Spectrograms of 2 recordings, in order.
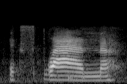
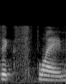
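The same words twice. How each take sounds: First: The A and I are sounded out separately. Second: The A and I blend into one long vowel. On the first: The speaker calls it wrong. "read those sounds individually" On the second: The speaker calls it right. "I need to read the vowel pair as A"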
